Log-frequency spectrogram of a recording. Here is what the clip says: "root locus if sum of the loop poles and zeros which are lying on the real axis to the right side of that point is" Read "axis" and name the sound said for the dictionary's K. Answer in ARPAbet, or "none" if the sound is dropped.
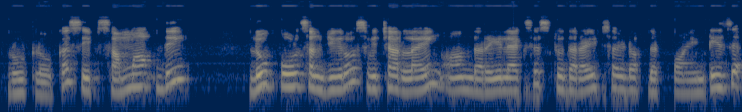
K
